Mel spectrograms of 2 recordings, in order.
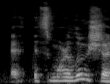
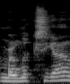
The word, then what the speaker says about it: Marluxia: Like it's this, not that, and it's like it's Marluxia, not Marluxia.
